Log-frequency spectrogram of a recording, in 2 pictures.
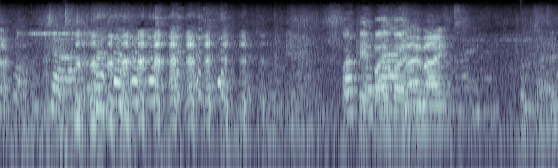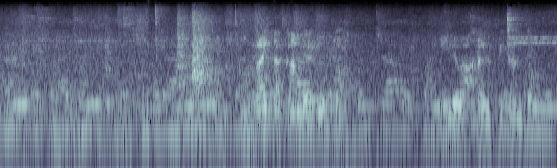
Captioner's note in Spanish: risas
